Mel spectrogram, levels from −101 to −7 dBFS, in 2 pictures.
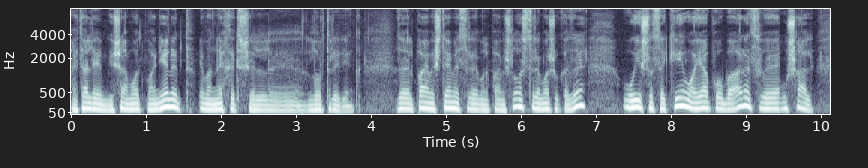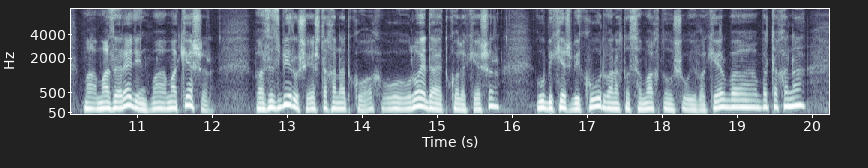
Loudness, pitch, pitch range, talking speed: -14 LUFS, 125 Hz, 110-145 Hz, 145 wpm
